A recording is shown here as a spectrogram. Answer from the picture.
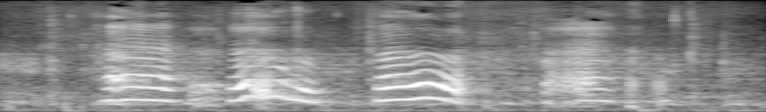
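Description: A baby babbles in four short, high-pitched bursts with rising and falling, sing-song tones, some sounding like little laughs. Fairly loud, with brief pauses between and no adult talking.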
